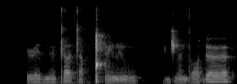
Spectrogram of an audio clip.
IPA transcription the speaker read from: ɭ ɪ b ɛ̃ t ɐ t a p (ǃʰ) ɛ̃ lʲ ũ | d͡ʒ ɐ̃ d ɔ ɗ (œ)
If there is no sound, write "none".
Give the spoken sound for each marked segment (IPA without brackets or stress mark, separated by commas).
ǃʰ, œ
